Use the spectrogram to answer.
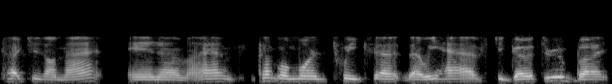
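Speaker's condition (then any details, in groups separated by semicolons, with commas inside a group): Cerebral palsy, mild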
